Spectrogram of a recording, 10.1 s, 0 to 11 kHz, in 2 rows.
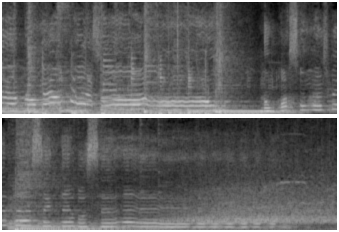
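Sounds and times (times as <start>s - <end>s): crowd noise: 7.6s - 10.0s.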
